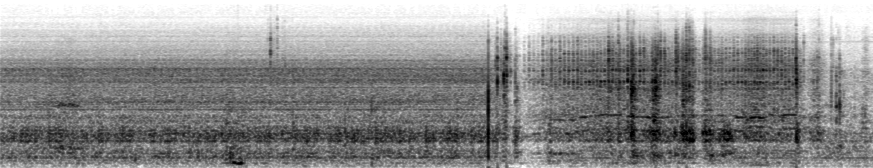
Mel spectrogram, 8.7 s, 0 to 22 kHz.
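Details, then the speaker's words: Panasonic NV366 top-loading 4-head VHS VCR (circa 1982) with a tape stuck: thin motor whirr and uneven rattling clicks, the flapping loading belt lacking force for the final engage of pinch roller and capstan; worn loading belt needs replacing. "So it's definitely that belt that's needing changing, which, you know, it was that belt that were at fault in the first place, why it won't load."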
